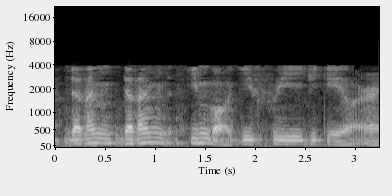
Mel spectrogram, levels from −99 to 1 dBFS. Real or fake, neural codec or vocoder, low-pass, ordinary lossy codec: fake; codec, 16 kHz, 16 kbps, FreqCodec, smaller model; 7.2 kHz; AAC, 16 kbps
